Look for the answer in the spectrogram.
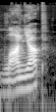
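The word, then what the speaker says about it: lagniappe: I found out what Lagniap is, and it's actually pronounced Lanyap.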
